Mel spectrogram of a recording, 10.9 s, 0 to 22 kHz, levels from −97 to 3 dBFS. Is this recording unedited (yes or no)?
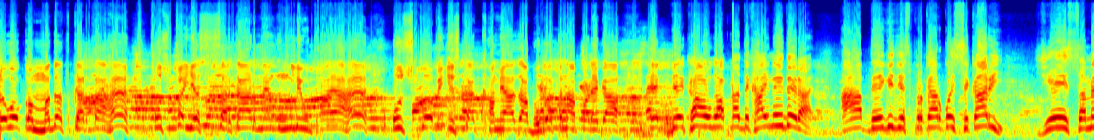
no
